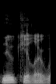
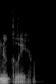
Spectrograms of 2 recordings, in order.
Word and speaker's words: nuclear: and he used nuclear, which seems to be a Texas thing, and it seems to have slipped back in. And quite frankly, I grew up with a father in the electric industry, and he always lectured me whenever somebody said nuclear, so I've always heard nuclear. – Nuclear, which is the mispronunciation, as you said, is actually a very common mispronunciation, and there's actually a linguistic reason for that that we won't go into here.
